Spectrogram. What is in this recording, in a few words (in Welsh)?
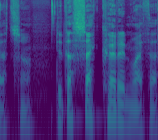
"secr" Welsh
